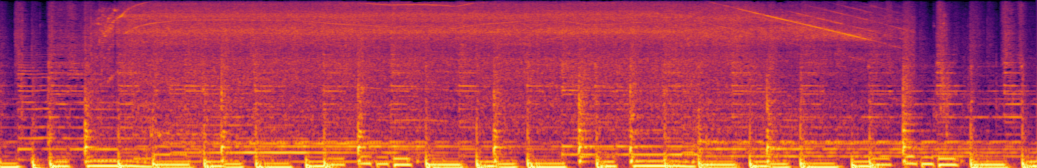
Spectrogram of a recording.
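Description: A power drill with a pocket-hole bit boring into a pine board through a pocket-hole jig. It starts about a second in, runs steadily, and winds down near the end with a falling whine. Background music with a steady beat plays underneath.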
